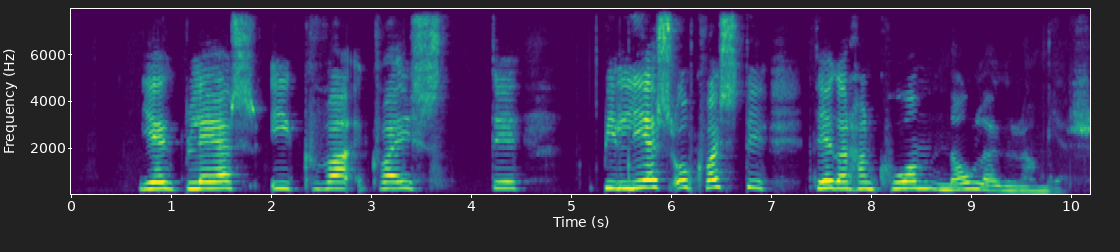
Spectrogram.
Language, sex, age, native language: Icelandic, male, 11, Icelandic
